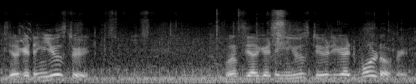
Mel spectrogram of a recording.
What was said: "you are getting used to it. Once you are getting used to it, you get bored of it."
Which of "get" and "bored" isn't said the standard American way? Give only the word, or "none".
bored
